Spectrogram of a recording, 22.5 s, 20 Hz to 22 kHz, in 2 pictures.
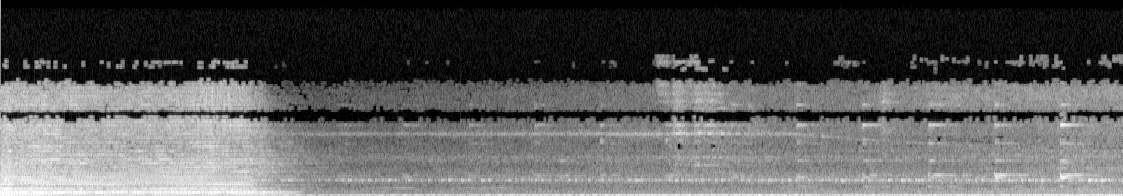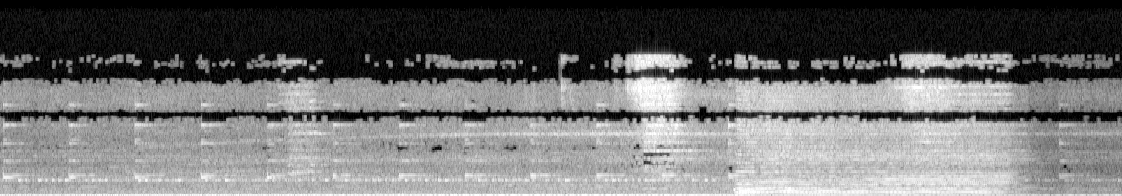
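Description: A Norfolk Southern freight train, NS 18M, rolls through Valley Crossing, with loud horn blasts at the start and again near the end around a long, heavy rumble of passing cars.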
